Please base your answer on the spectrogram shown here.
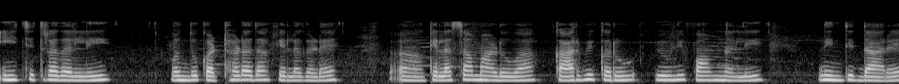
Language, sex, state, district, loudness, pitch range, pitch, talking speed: Kannada, female, Karnataka, Dakshina Kannada, -17 LUFS, 190-210 Hz, 200 Hz, 75 wpm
